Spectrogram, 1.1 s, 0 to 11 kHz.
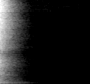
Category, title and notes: Sound effects > Other
Shower speaker IR
Subject : A IR from deconvoluted sine sweep. A rode NT5o positioned in the shower with a bluetooth speaker placed on the soap holder as if one was listening to music in the shower :) Date YMD : 2025 December Location : Hardware : Tascam FR-AV2 Weather : Processing : Trimmed and normalised in Audacity. Notes : Tips : This is intended to be used with a convolution plugin.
